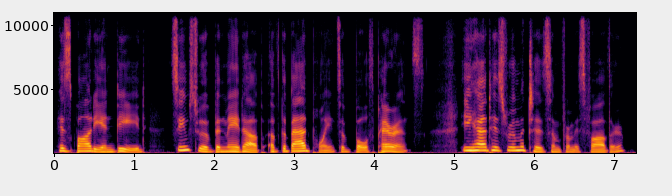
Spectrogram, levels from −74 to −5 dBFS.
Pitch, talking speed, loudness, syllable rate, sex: 175 Hz, 190 wpm, -18 LUFS, 4.6 syllables/s, female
